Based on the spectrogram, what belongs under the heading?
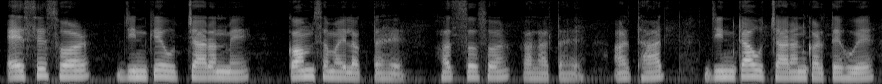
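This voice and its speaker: Male teacher, slightly high and clear-voiced, patient repeating explainer. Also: no echo. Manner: defines each term, then restates it. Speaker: Hindi grammar teacher. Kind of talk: slow, explanatory grammar lesson.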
